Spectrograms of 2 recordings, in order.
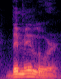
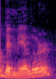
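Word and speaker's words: Demeure: é eu acho que a pronúncia em francês é de melor Então vamos o doutor de melor ele ele foi morto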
